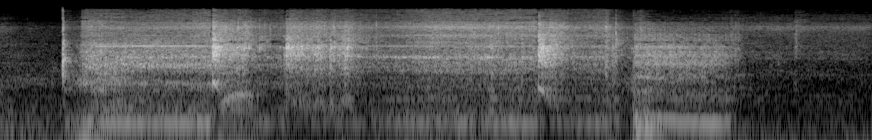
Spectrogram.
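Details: New Hitachi water pump making loud harsh croaking bursts over a low pump hum; first suspected a broken motor bearing, but the noise comes from a frog trapped inside the pump.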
